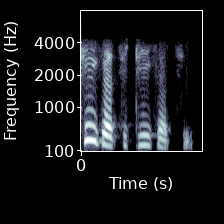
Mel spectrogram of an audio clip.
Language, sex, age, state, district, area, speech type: Odia, female, 60+, Odisha, Gajapati, rural, conversation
